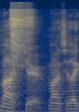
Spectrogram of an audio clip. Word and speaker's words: Monstieur: Just Monstieur. Monsieur, like we're all French, but we're not.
